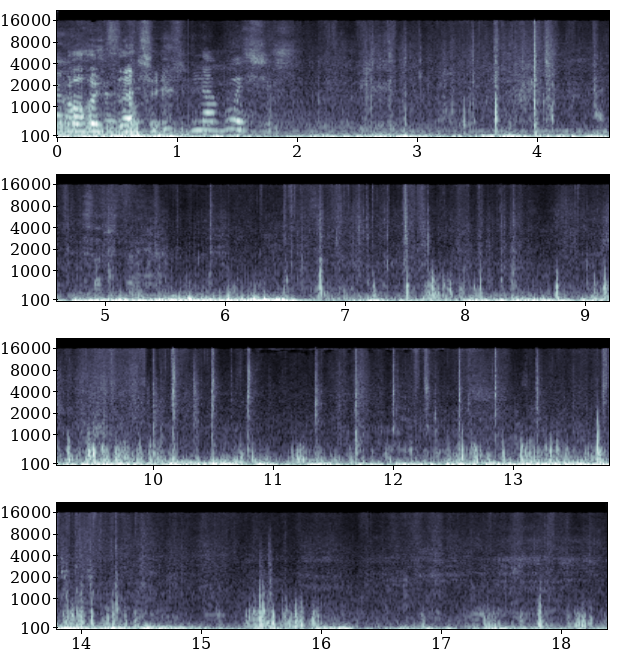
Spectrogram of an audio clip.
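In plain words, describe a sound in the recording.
Bodies thump and scuffle on a padded mat.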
